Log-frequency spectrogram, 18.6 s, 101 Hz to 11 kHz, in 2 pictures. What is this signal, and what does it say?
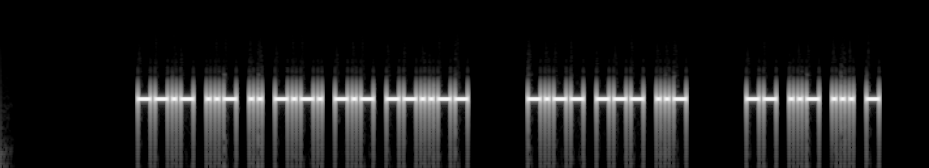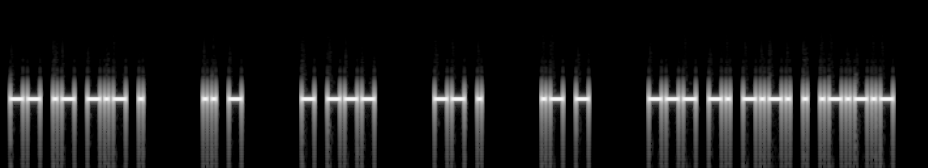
Morse code, heard as a keyed tone, about 28 wpm, 700 Hz. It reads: QUICK, YOU MUST MAKE IT TO ME AT ONCE.
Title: 2x Word-Spacing - Sentences from Top 500 Words - 28wpm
